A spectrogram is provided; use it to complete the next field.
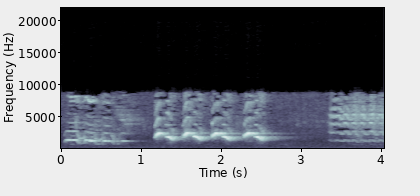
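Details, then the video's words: Song of a female poksay (laughingthrush) serving as a lure for males to sing actively: a drawn chattering phrase, four loud rising-falling burry notes, then a harsh buzzy tail. "Kicau Poksay Betina || Pancingan Untuk Poksay Jantan Supaya Gacor"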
